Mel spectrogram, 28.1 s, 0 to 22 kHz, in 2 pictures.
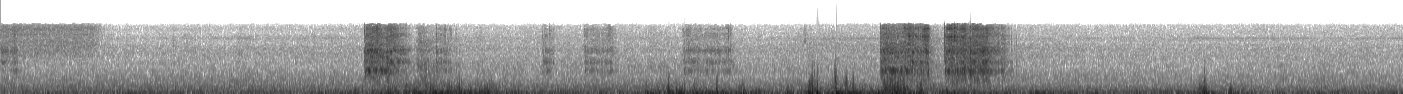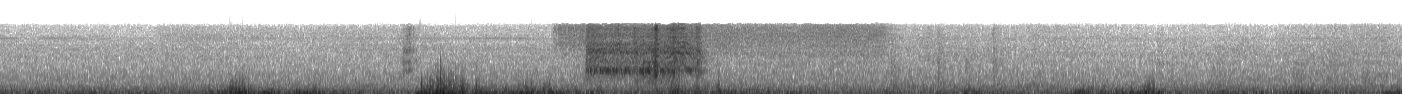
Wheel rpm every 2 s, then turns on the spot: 0, 10, 10, 10, 60, 0, 0, 0, 0, 20, 90, 0, 0, 0.
4-6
